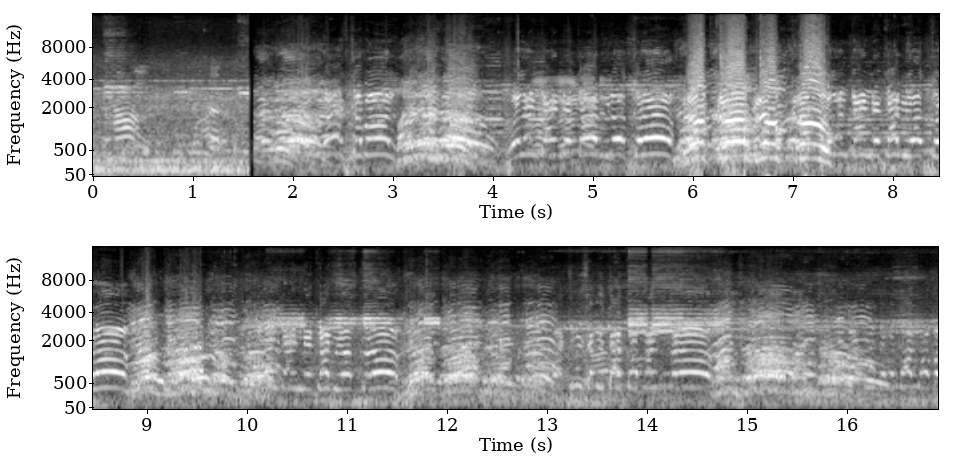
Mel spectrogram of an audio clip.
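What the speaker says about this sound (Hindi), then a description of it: "काफी सारा भीड़ लग चुका है।" A large crowd of Bajrang Dal and Durga Vahini protesters marching against Valentine's Day chants and shouts loudly in rhythmic waves, with overlapping voices and a few sharp whistles standing out.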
